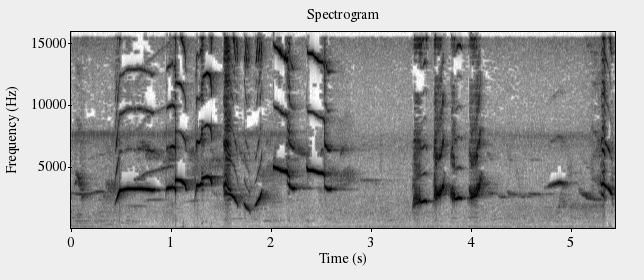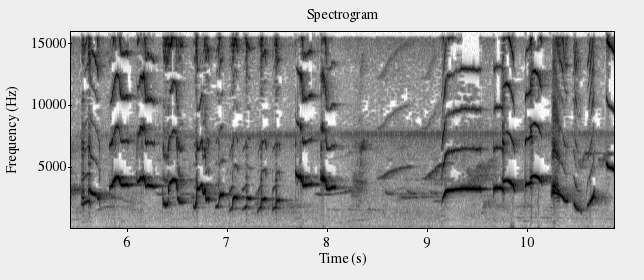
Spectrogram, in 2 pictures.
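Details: Oriental magpie-robin (kacer) song played as a lure to provoke another bird into singing: loud, varied phrases of sharp whistles, slurred sweeps and rapid chattering notes in bursts separated by short pauses.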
